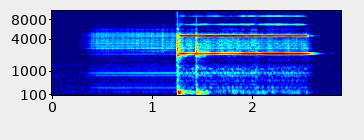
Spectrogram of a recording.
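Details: Newly wired blue build electric guitar with amp volume up: sudden loud steady high-pitched squeal for over a second, then cut off; feedback from volume set too high.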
